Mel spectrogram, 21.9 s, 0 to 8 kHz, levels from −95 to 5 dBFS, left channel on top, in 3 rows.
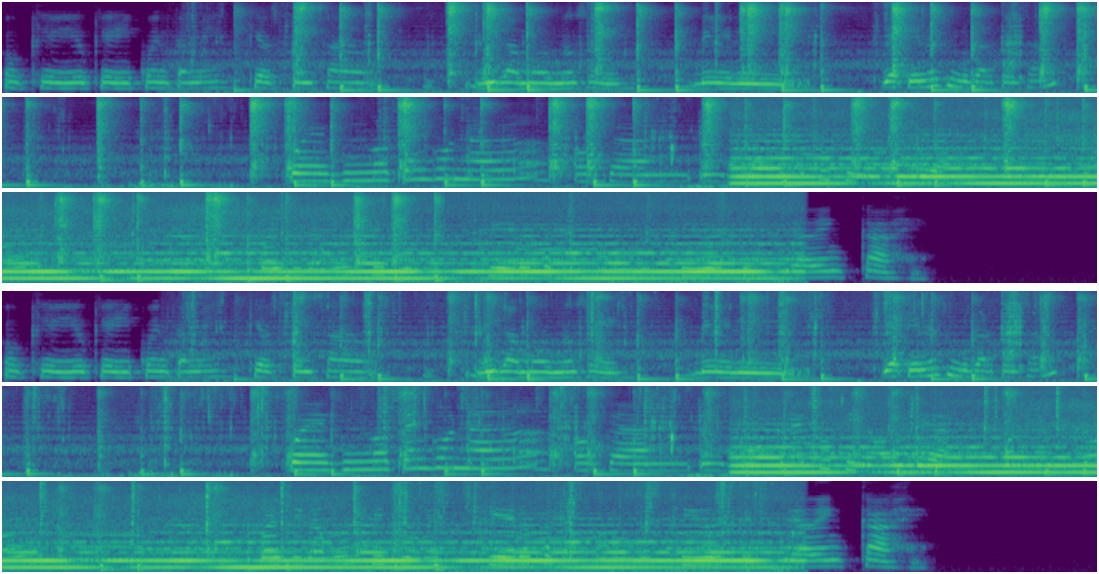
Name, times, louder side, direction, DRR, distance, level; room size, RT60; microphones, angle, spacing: voice 1, 0.0-4.3 4.6-5.4 5.9-7.1, equal, 15° right, 3.7 m, -31 dB
sound 1, 1.1-19.9, right 8 dB, 90° right, 4.5 m, -38 dB
sound 2, 1.6-17.6, left 7 dB, 70° left, 1.5 m, -29 dB
voice 2, 9.2-15.6 16.3-20.8, right 2 dB, 70° right, 4.0 m, -31 dB
sound 3, 12.1-20.0, equal, 5° left, 0.9 m, -20 dB
head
